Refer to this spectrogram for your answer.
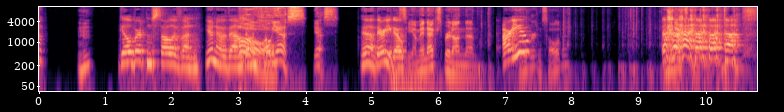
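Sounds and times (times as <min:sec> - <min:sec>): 
speech: 0:00.0 - 0:08.1, 0:08.8 - 0:10.7
typing on a computer keyboard: 0:07.6 - 0:10.3
laughter: 0:09.4 - 0:10.7.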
